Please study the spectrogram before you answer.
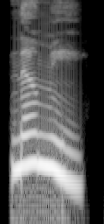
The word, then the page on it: ನೆಮ್ಮು: nemmu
